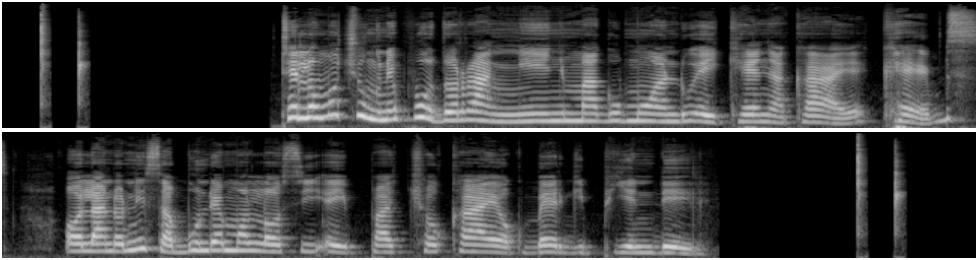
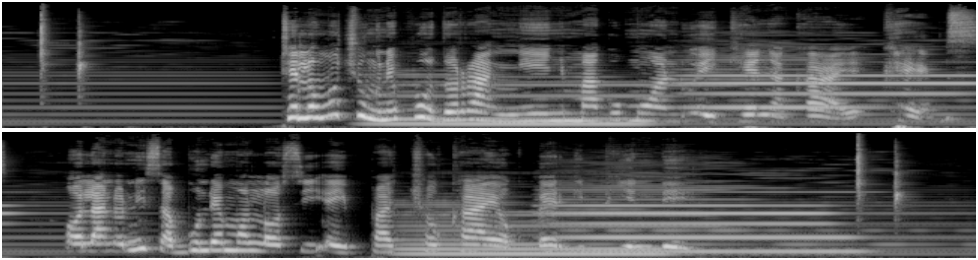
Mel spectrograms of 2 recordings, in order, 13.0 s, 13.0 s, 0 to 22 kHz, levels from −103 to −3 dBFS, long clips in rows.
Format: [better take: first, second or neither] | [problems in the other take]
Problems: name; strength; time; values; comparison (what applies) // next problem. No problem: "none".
first | noise reduction (classical method log-MMSE)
